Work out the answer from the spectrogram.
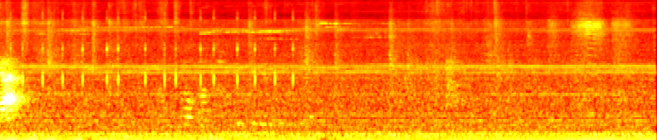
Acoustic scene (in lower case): subway train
